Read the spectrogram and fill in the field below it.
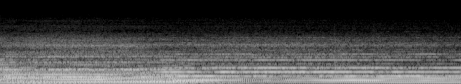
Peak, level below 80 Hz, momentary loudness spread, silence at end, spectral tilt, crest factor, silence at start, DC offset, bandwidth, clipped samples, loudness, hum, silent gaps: -4 dBFS; -30 dBFS; 4 LU; 0 s; -9 dB/octave; 12 dB; 0 s; under 0.1%; 8.6 kHz; under 0.1%; -16 LUFS; none; none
